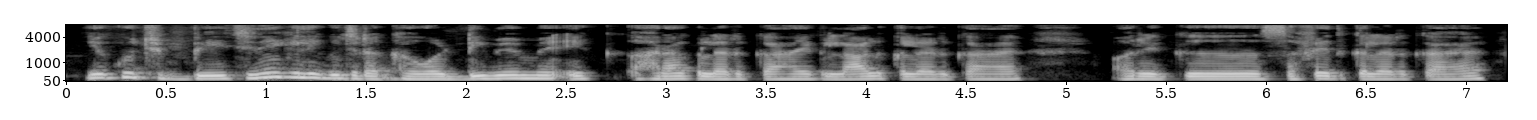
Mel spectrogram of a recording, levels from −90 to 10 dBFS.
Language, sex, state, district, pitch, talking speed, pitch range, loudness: Hindi, male, Bihar, Jahanabad, 140 Hz, 225 wpm, 130-155 Hz, -15 LUFS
